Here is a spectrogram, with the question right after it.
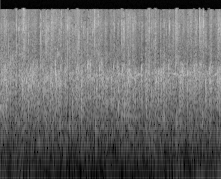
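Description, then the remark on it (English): Steady, loud audience applause on a show welcoming guests Tom Lennon, Steve Agee and Alia Shawkat, a dense wash of many hands clapping without pause or buildup, with no voices standing out. “Way to milk the applause.”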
